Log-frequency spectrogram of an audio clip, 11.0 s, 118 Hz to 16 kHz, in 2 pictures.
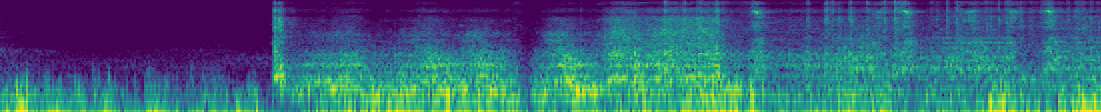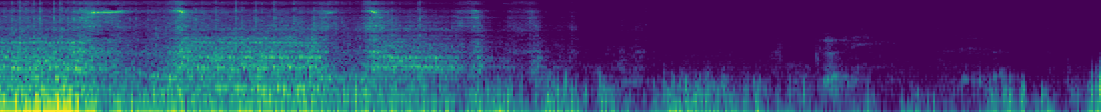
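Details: Vehicle with 65,000 original miles, gas poured in to start: cranking breaks into a few seconds of ragged firing, then fades away; likely starved of fuel; catches but won't keep running.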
